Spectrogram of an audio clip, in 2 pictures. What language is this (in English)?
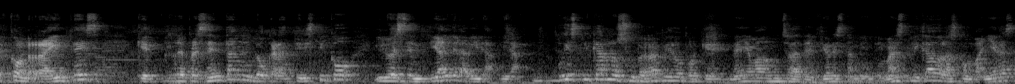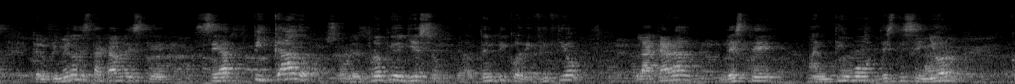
Spanish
